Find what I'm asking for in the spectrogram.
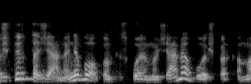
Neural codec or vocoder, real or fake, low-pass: codec, 24 kHz, 6 kbps, HILCodec; fake; 7.2 kHz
